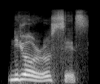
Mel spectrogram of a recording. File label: "neurosis", Indian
